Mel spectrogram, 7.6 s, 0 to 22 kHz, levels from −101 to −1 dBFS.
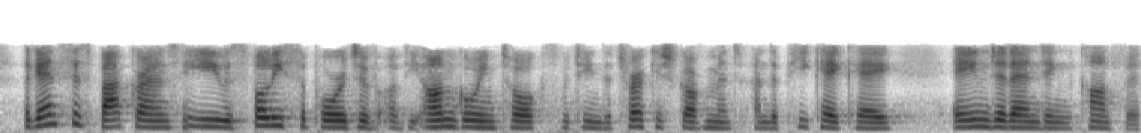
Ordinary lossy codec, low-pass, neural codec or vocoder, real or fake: none; 5.4 kHz; codec, 24 kHz, 0.5 kbps, DualCodec; fake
